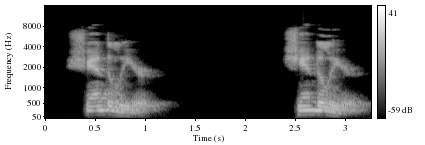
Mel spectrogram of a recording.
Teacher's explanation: Accent on the first syllable. Soft sound.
